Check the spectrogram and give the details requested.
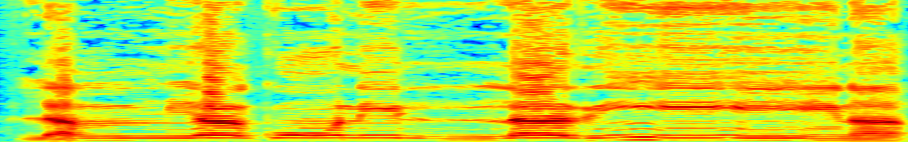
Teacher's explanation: نون کو لام کے ساتھ ملائیں گے، لام سے پہلے جو الف ہے اس کو سائلنٹ کر دیا جائے گا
